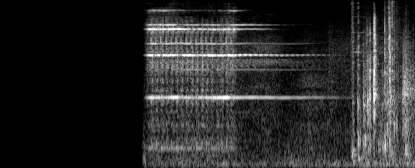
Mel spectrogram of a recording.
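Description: A telephone bell rings once, starting suddenly about a second and a half in, with a bright metallic ring that fades away. Near the end come a few sharp clicks as the handset is lifted from its cradle.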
